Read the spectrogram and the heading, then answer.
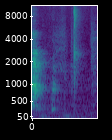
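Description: dog barking

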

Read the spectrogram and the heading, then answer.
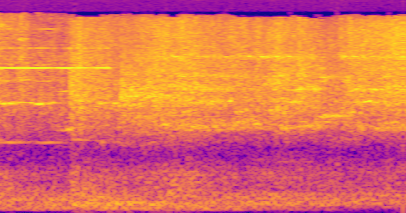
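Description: train crash sound effect

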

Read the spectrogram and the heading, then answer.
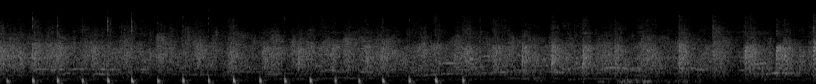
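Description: audience clapping hands

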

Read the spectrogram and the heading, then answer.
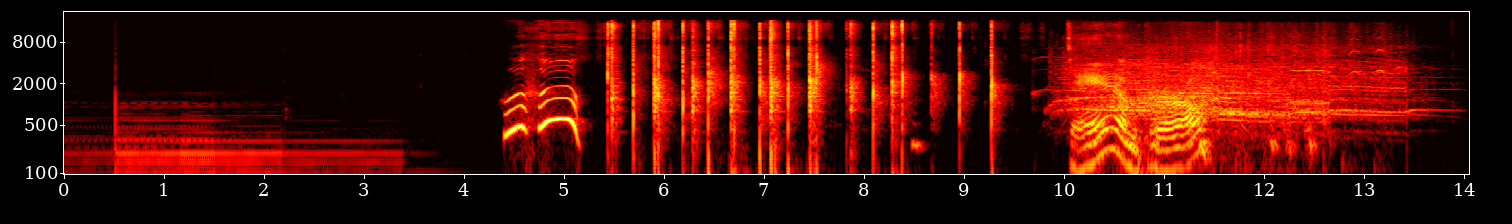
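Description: applause

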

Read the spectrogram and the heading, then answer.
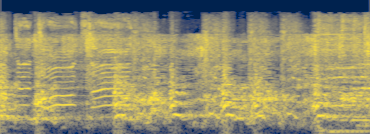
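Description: dogs barking

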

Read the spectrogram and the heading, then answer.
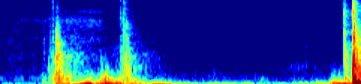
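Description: door

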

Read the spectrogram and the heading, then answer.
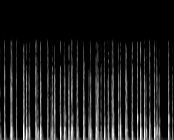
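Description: clapping

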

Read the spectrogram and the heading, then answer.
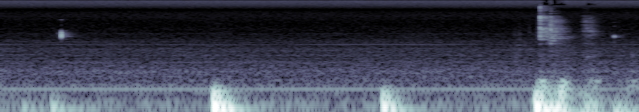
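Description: computer mouse clicking

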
